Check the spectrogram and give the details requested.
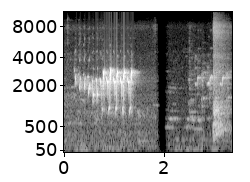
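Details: Sooty-headed bulbul lure call in the rolling 'ngerol' style with filler phrases: a rapid chattering trill of about a dozen bright repeated notes over a second, then a pause, faint notes and a short harsh burst.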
